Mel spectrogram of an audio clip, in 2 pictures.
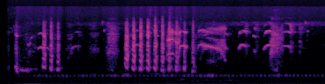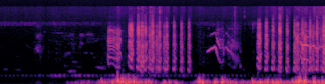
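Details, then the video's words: Two wild babblers together at their nest give short harsh, buzzy chattering bursts and a few rising nasal notes, followed by a loud low rumbling noise over the last few seconds. "Wild babbler birds both together in the nest"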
